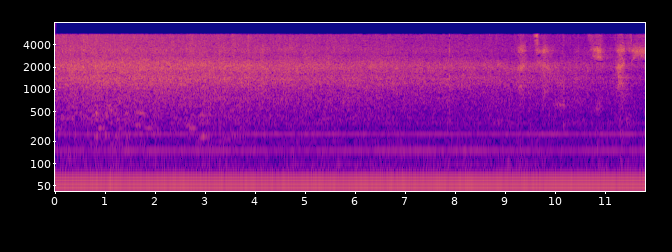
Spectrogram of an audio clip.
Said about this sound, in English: You like this? You like this? Then you may clap.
